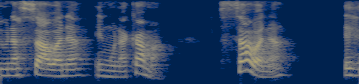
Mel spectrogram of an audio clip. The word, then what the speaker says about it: sábana: palabras son más rápidas si yo digo sabana y digo sábana son dos cosas diferentes la sabana en África y una sábana en una cama sábana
